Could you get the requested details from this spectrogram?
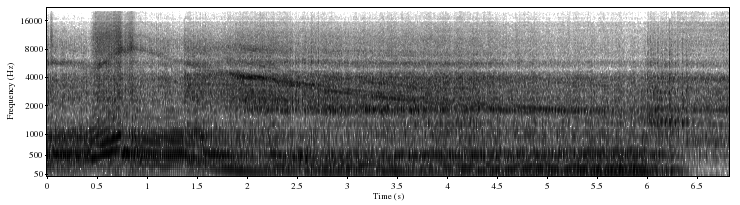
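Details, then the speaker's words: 2017 Audi R8 V10, 55K miles, straight-piped exhaust with turbos fitted; free revs recorded beside the exhaust, camera off to the side; pitch snaps up, holds a loud clean howl, then drops back smoothly: healthy normal free revving. "Like, oh my God, that is so beautiful. Like, I would rather listen to this over any other sound out of any other car."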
